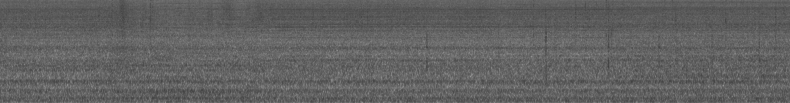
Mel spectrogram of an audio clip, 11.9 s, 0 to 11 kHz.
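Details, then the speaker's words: 2001 Corvette C5 with a newly installed blower motor, auto climate set at 70 and the fan run up. Steady, even airy whir with no rubbing or rattles: normal blower motor operation. "so we'll set the temp attempt set at 70 auto i'm going to run the fan motor up you can hear it"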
